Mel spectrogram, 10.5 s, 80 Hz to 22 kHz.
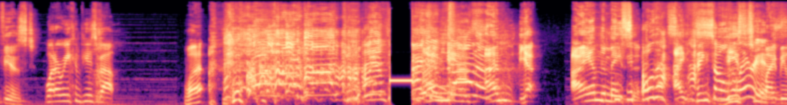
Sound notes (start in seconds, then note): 2.8 group laughing; 5.2 beep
